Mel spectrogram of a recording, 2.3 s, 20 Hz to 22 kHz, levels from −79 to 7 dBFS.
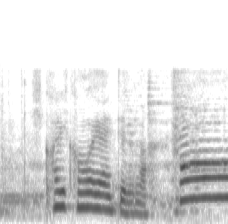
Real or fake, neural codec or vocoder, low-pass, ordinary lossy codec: fake; codec, 16 kHz, 4 kbps, FreqCodec, smaller model; 7.2 kHz; none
